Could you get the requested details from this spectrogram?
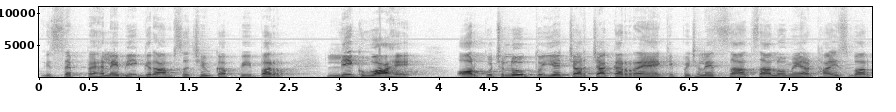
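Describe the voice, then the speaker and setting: Guy with a tinge doing a news commentary, high bright voice, keeps firing questions. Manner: questioning, emphatic, rhetorical. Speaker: news reporter presenting a report.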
